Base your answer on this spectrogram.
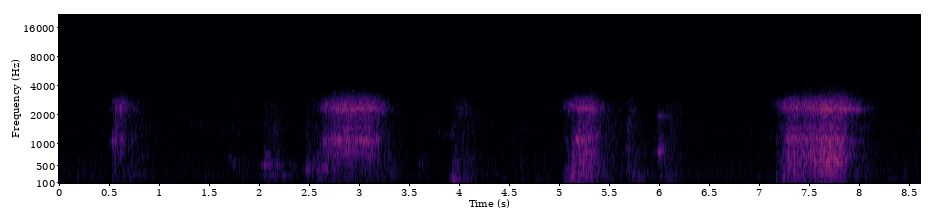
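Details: Irregular rough snoring noises repeating several times over a few seconds in a quiet room; snoring during sex.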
